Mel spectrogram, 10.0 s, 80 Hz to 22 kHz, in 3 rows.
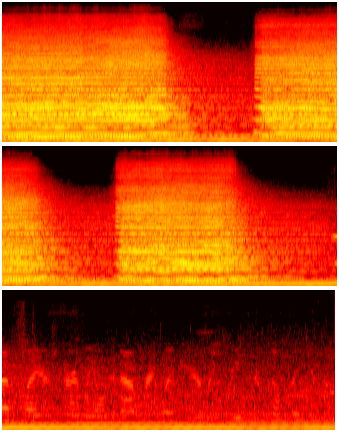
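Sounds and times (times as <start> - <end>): loud air horn blast: 0.0 - 1.9, 2.5 - 6.1
low steady horn tone: 0.0 - 1.9, 2.5 - 6.1.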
